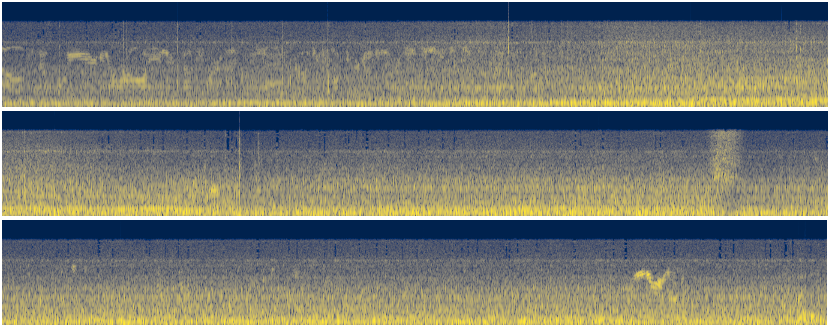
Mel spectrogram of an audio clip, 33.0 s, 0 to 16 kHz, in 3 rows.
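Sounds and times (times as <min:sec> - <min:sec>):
truck engine idling: 0:00.0 - 0:33.0
air hiss: 0:20.4 - 0:21.0.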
